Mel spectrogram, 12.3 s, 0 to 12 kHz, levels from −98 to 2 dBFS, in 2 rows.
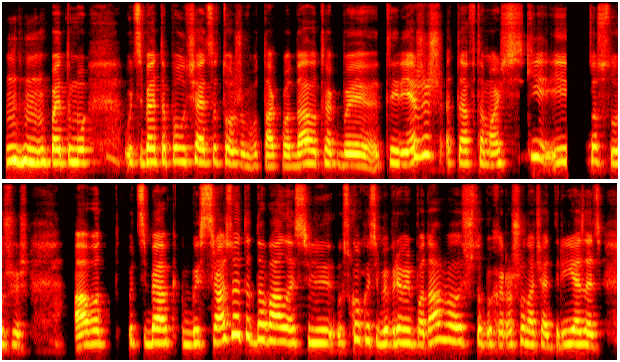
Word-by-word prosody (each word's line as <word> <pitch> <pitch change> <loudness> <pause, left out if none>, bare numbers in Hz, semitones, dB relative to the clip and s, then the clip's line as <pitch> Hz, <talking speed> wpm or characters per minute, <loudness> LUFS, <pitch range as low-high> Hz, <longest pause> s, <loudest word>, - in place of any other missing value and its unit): Мгм. 225 -3 +5
Поэтому 220 0 +2 0.3
у - - -3
тебя 230 +1 +2
это 230 +1 0
получается 235 -1 -1
тоже 210 -4 -2
вот 175 +1 -9
так 170 0 -2
вот, 170 -1 -2
да? 200 +4 +3
Вот 200 -1 -4
как 200 -3 -4
бы 180 -2 +2
ты 220 -2 0
режешь 330 - +2
это 210 - -2
автоматически 210 - -5
и 275 -6 -1 0.2
то 245 - -2
слушаешь, 205 -5 -5 0.4
а 195 - +6
вот 215 0 -2 0.2
у - - -6
тебя 230 0 +4
как 235 -1 -18
бы 215 +2 -1
сразу 240 +8 +2
это 365 -2 +3
давалось 250 -5 +2
или 230 -1 0
сколько 275 +3 -4
тебе 225 -3 +1
времени 230 0 +1
понадобилось, 250 +4 +1
чтобы 230 -3 -4
хорошо 205 +3 -4
начать 205 -3 -3
резать 205 -2 +1
225 Hz, 190 wpm, -25 LUFS, 205-240 Hz, 0.4 s, а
